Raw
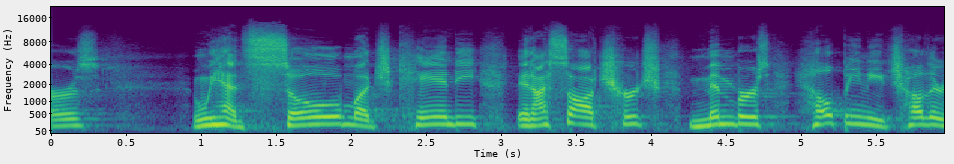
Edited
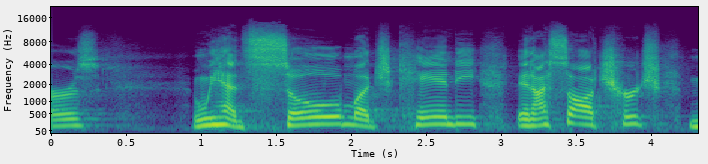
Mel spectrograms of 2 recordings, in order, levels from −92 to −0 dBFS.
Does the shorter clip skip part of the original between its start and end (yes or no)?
no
